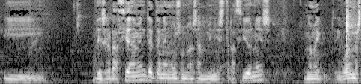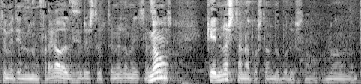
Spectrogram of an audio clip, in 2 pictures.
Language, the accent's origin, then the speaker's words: Spanish; Barcelona, Catalonia, Spain; Yo soy de Barcelona, los dos vivimos en Barcelona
